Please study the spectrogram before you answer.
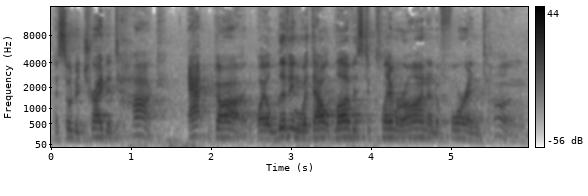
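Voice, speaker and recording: A man's voice: high voice, normal speed, a bit bright, a little hiss or hum. A man preaching a sermon, reading scripture and adding wry, modern asides. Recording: echoey hall with long reverb, faint ambience.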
